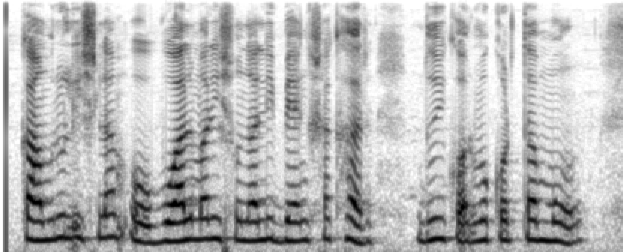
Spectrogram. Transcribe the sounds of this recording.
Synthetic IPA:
kamɾuliʃlamoboalmaɾiʃonalibɛŋkʃakʰaɾd̪ujkɔɾmokoɾt̪amo

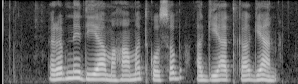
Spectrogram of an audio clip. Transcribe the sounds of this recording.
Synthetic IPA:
ɾɐbned̪ijamɐɦaːmət̪kosɐb | ɐɡjaːt̪kaɡjaːn

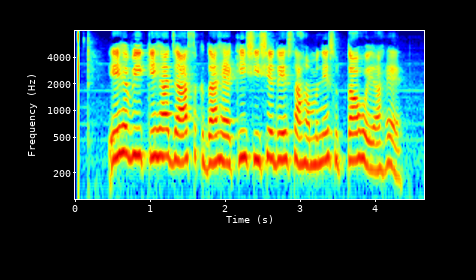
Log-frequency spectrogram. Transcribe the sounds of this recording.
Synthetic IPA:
ɪɦʋiːkɪɦaːd͡ʒaːsəkd̪aːɦɛːkɪʃiːʃeːd̪eːsaːəmneːsʊt̪ːaːɦoːjaːɦɛː

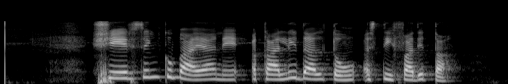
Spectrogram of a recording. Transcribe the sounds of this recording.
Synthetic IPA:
ʃeːɾsɪ̃ŋɡkʊbaːjaːneːəkaːliːd̪əlt̪õːəst̪iːfʰaːd̪ɪt̪ːaː

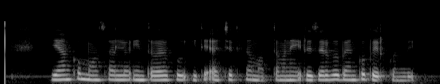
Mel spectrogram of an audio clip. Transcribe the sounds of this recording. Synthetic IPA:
bjaːŋkumɔːsaːlːo̞ːʔint̪ɐʋɐɾɐkuʔid̪e̞̰ːʔɐt͡ʃːt͡ʃːɐt̪ɐɡaːmɔt̪ːɐmɐneɾid͡ʒɐɾʋubjaːŋkupeːɾukund̪i

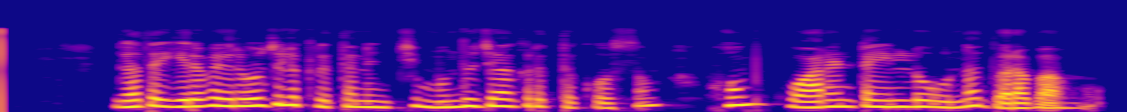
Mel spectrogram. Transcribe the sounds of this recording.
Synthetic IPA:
ɡɐt̪ɐiɾɐʋɐjɾo̞ːd͡ʒulɐkɾit̪ɐnuɲt͡ʃimund̪ud͡ʒaːɡɾɐt̪ːɐkɔːsɐm | hoːmkʋaːɾɐɳʈɐjinlo̞ːunːɐd̪ʋɐɾɐba̰ːbu

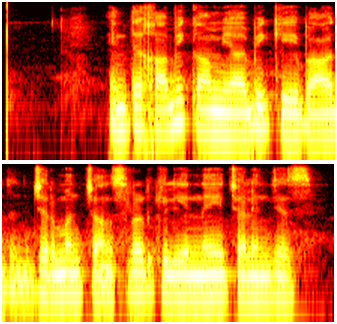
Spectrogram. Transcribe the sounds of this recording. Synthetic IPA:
ɪ̰̃nt̪ɪxaːbikaːmjaːbikebaːd̪d͡ʒəɾmənt͡ʃã̰ːnsləɾkelienɐet͡ʃɛːlẽnd͡ʒɪz

